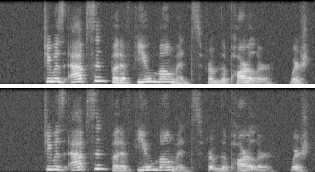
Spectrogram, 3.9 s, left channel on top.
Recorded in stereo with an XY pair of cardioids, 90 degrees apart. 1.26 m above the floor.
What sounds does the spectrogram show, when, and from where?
0.6 s a woman speaking: 65° left, 1.0 m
